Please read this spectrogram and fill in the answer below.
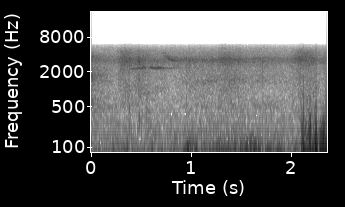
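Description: Footsteps crunching irregularly through a thin layer of snow over dry leaves.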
